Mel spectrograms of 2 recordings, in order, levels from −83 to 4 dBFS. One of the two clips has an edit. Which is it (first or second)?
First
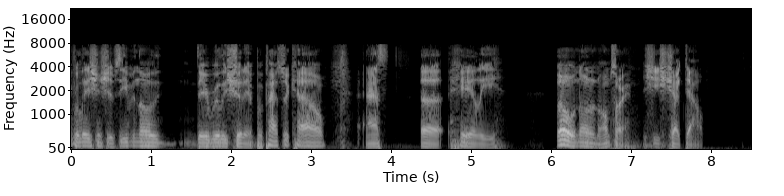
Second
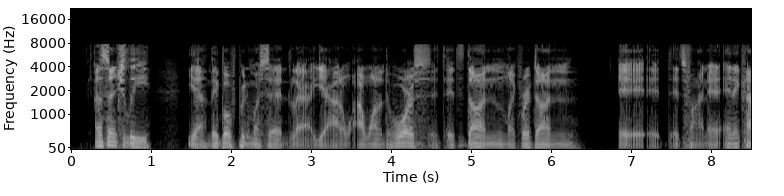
first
